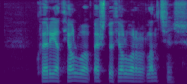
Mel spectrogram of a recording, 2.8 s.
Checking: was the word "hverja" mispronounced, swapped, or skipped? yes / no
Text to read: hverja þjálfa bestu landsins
no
